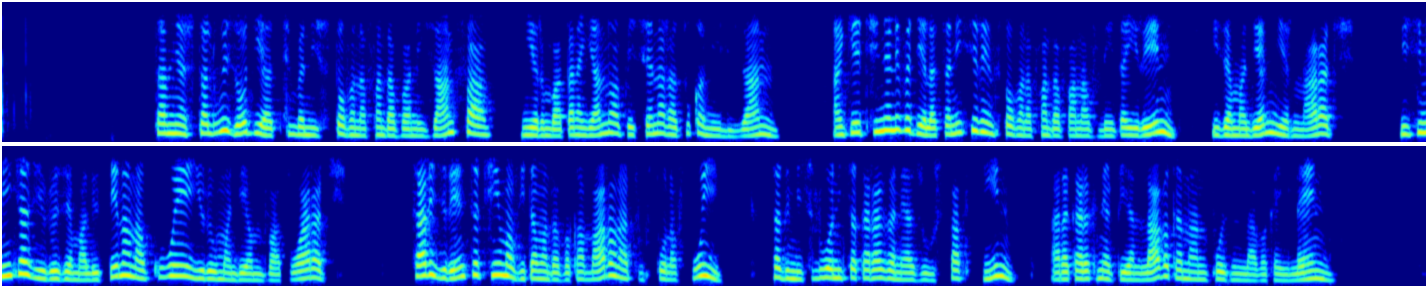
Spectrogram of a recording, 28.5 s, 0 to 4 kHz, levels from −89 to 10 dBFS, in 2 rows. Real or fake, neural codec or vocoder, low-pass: real; none; 3.6 kHz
